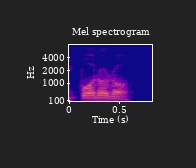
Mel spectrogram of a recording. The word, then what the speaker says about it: Pororo: If I say it with a Korean pronunciation, it'd be Pororo.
